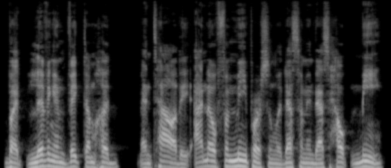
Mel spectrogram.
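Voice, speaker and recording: A man's voice: fairly low pitch, fairly quick, no echo, clean studio sound. A man hosting a heartfelt interview podcast, talking earnestly and rambling with fillers. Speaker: podcast host.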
